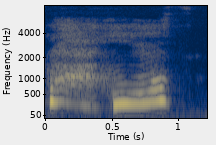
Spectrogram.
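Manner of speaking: sussurro sibilante e agudo; hissed. A narrator's reading. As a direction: sibila o aviso à amiga. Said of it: "hissed Clipper".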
